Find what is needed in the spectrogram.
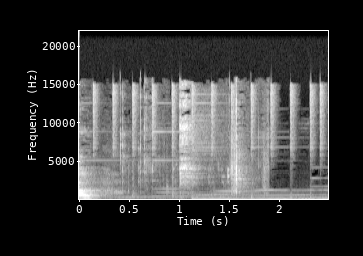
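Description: A fork clinking and scraping on a metal baking tray of noodles, then background music with a low bass and a steady beat comes in about a second in.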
